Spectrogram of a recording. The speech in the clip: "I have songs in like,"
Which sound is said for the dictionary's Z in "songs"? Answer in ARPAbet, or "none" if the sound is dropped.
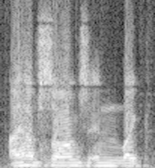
Z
